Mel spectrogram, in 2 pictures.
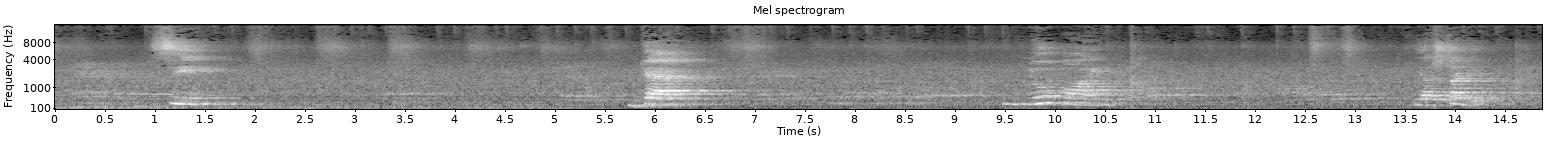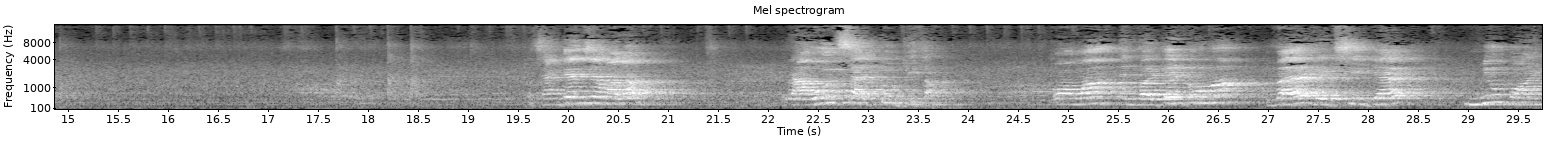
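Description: A man speaks calmly and clearly, as if teaching, in a room with some echo.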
